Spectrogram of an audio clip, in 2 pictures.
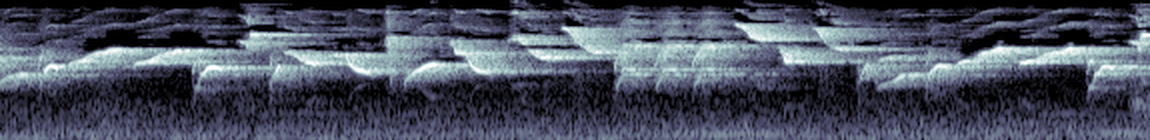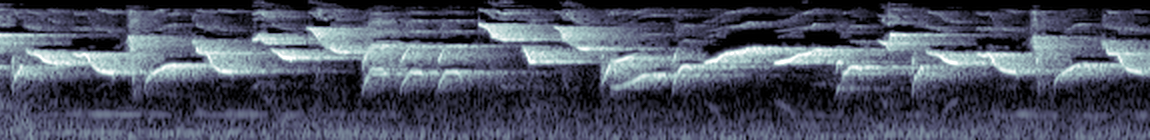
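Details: Great-billed seed finch (Sporophila maximiliani), caged bird from Brazil, song: a fast, unbroken run of clear whistled notes, many slurring sharply downward, repeated in looping phrases with no other sounds.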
